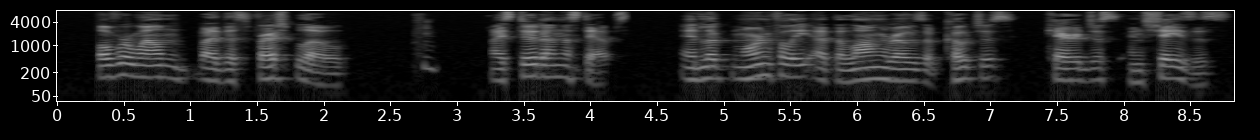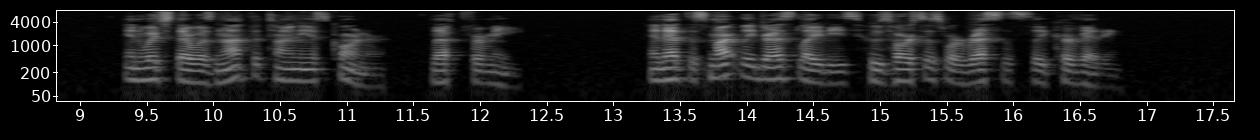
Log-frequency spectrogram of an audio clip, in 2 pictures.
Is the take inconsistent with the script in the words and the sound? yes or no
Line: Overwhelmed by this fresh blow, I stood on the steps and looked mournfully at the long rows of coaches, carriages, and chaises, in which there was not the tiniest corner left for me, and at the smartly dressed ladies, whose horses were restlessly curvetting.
yes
